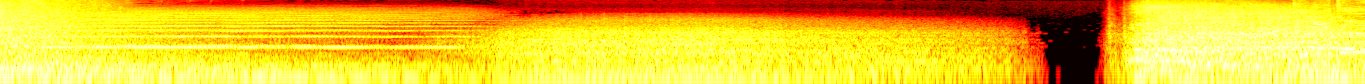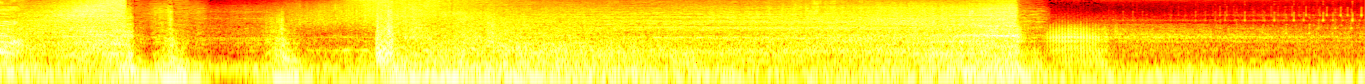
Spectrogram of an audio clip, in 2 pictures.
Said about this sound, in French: On se sert d'explosifs pour faire trembler la Terre et nous aider à cartographier l'île. Vous larguez des bombes. Ou des instruments scientifiques.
